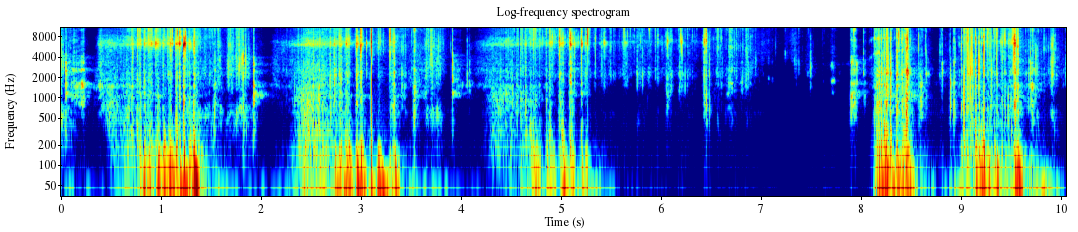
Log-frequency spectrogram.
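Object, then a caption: Bar of soap cut with a blade. A utility knife blade carves curls from a solid orange bar of soap held in the hand. Each cut makes a crisp, dry scraping and crunching sound with a bright, hissy edge, separated by brief pauses.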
